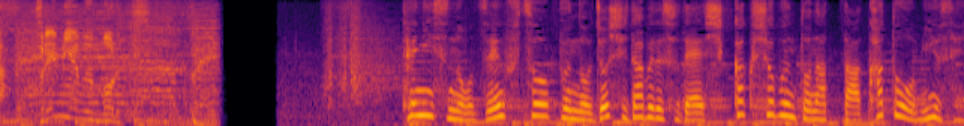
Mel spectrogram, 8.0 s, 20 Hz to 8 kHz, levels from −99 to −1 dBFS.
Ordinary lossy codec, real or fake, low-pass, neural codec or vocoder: none; real; none; none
